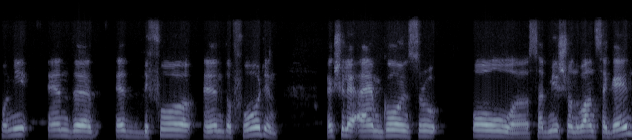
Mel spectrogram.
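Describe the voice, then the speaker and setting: Someone speaks at a fairly slow pace with a Russian accent. The intonation stays fairly even. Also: man, fairly high pitch for a man. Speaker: contest juror. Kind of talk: video call discussion. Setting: video call. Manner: halting.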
